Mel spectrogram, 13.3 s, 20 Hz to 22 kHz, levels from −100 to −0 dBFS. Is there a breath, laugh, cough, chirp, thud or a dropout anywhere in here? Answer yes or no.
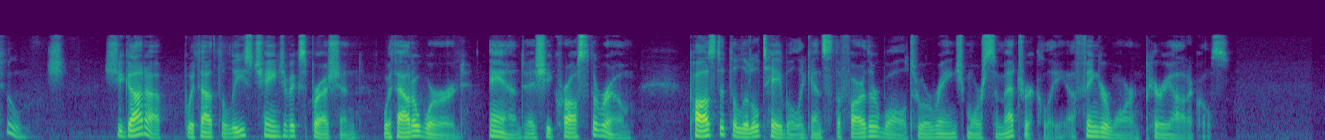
no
